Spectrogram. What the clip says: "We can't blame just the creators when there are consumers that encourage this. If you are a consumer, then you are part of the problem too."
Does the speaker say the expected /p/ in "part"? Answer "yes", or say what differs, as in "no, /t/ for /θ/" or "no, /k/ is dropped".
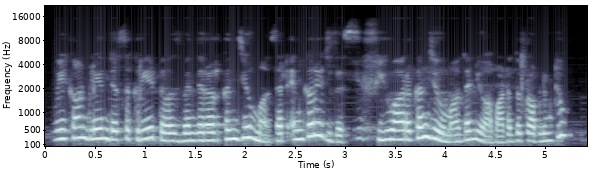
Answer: no, /b/ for /p/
